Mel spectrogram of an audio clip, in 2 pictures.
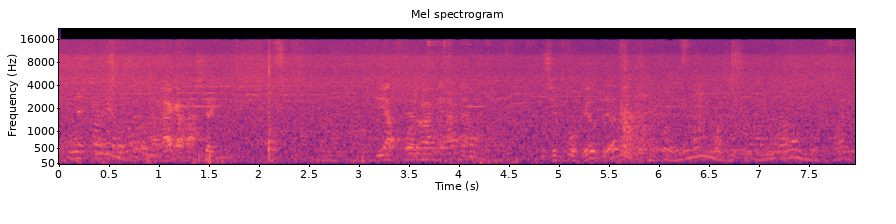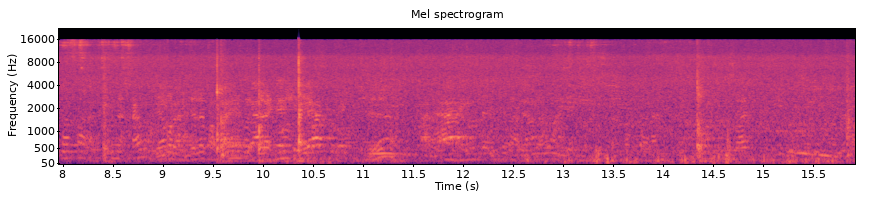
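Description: Several men talk nearby in a lively way, outdoors.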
